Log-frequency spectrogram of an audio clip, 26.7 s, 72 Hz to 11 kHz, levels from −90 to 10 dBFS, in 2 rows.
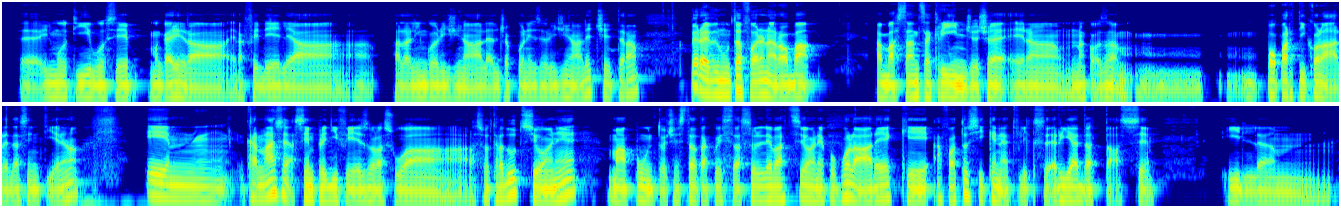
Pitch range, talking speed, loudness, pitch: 80-95 Hz, 135 wpm, -32 LUFS, 85 Hz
